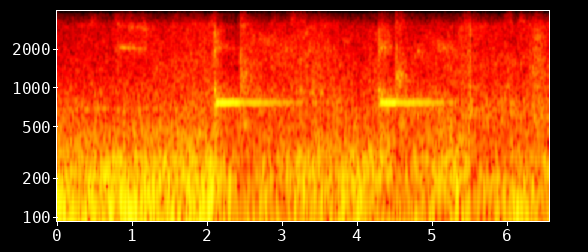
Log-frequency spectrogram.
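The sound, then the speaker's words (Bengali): A doorbell rings twice at a home's front door, each a steady, clear electronic tone over a constant loud rumbling background. “Office থেকে এসে Shafiq calling bell বাজাতে ভেতর থেকে স্বাভাবিকভাবে দরজা খুলে গেল।”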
